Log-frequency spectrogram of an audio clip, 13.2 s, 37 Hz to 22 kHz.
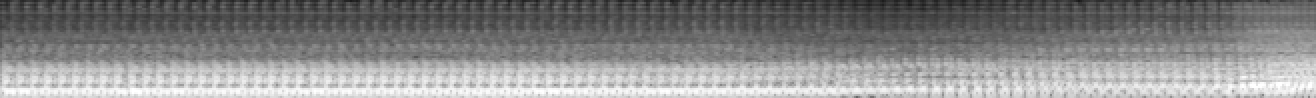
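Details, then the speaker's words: Suzuki VS1400 Intruder V-twin on a cold start after carb work, pilot jets cleared, choke on, fresh battery: loud, lumpy idle with missing pulses; front cylinder warming, rear cylinder ice cold, running on one cylinder. "Front one's starting to feel a little warm. The back one feels ice cold."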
